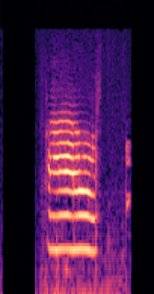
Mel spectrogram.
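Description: A cat lets out one clear, drawn-out meow, followed by a brief, softer chirp-like call just after. No voices are heard.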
